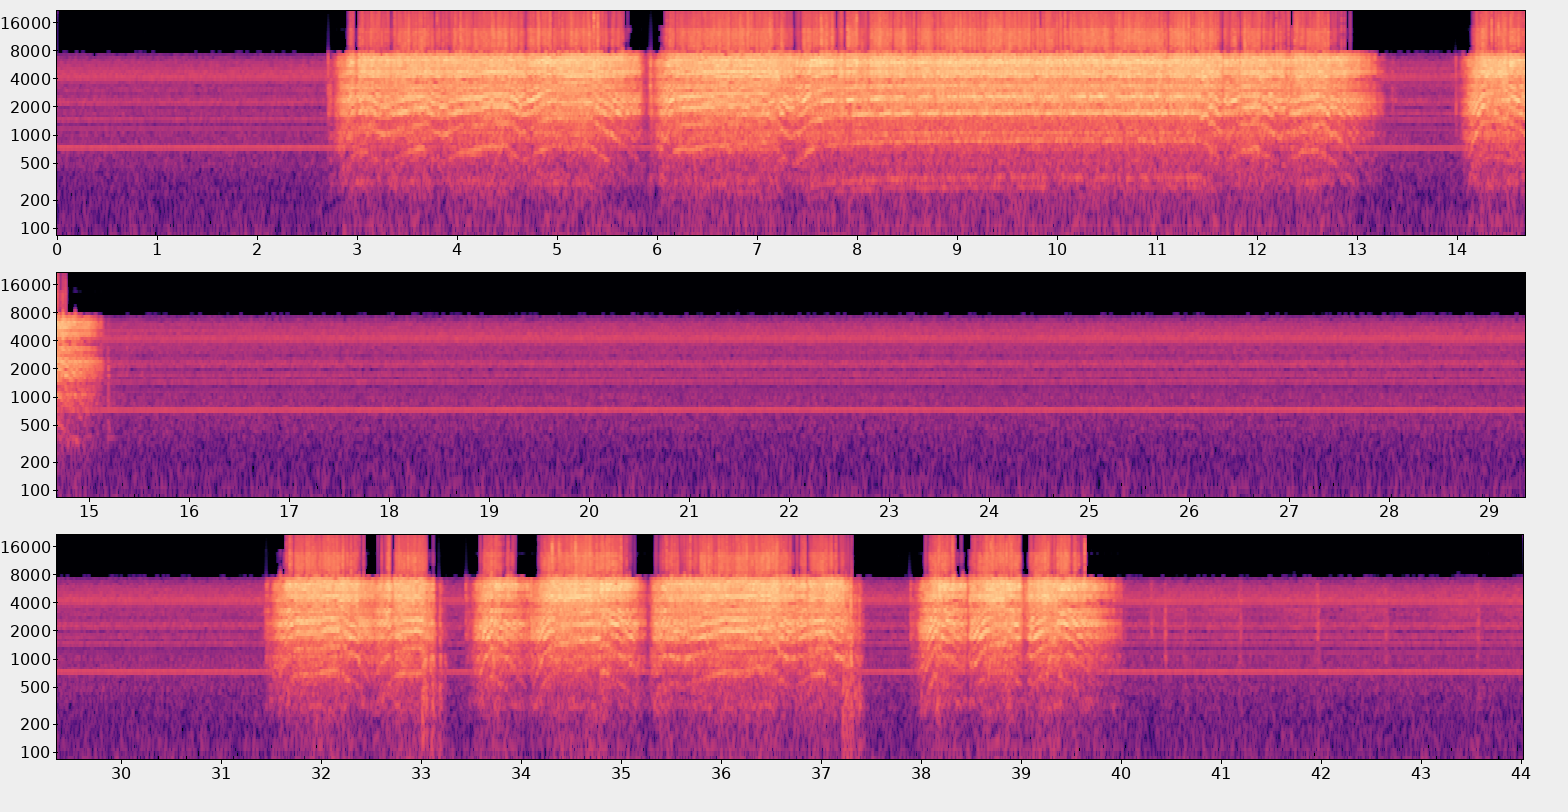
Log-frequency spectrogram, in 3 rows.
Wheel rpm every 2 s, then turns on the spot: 0, 80, 130, 160, 230, 220, 80, 50, 0, 0, 0, 0, 0, 0, 0, 20, 90, 110, 110, 100, 0, 0.
none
